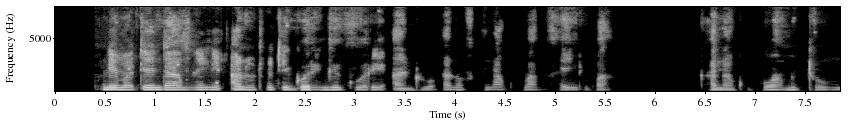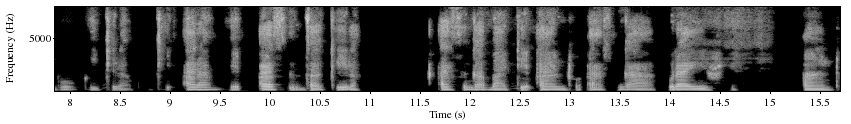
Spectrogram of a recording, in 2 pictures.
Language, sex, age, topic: Ndau, male, 18-24, health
